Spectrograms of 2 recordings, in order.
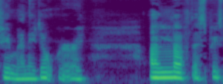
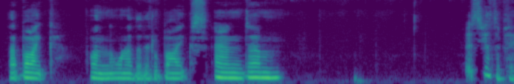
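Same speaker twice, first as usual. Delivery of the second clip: ordinary talk, nothing marked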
